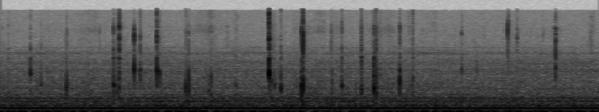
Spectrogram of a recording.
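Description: Long red acrylic nails tap a small, hollow, capped rose-gold metal lipstick tube held in both hands in front of a fluffy microphone. Light, sharp clicks and ticks come in an irregular patter and die away almost instantly over a steady low hum.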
